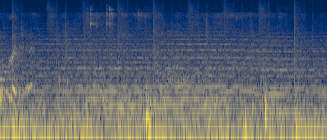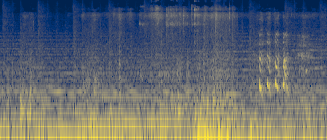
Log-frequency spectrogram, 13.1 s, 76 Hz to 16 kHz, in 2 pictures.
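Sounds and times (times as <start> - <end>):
background music: 0.0 - 13.0
horse shifting in sand: 1.2 - 11.6.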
